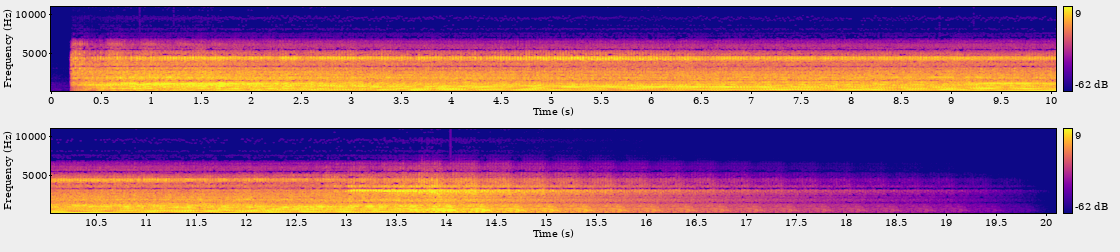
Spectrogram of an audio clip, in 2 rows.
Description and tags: Dark horn
For creating this sound I used:
Handmade didgeridoo of pvc tubes
Sound picked by microphone AKJ-XMK03
Effects used in post:
In Guitar Rig 4:
1. Tube compressor
2. AC Box amp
